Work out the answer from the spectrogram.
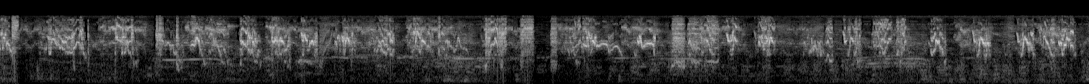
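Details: Budgerigars calling to encourage mating: steady, dense high chatter of squeaky squawks and fluttering warbles, bursts coming close together with only short gaps.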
